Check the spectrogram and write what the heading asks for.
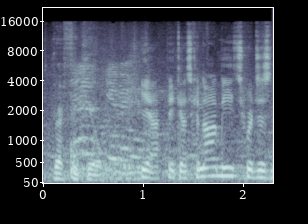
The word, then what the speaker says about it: Reficule: Well, it's pronounced Reficule.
